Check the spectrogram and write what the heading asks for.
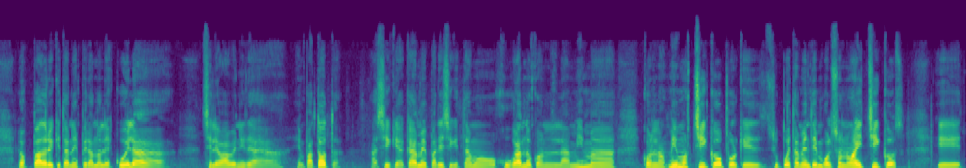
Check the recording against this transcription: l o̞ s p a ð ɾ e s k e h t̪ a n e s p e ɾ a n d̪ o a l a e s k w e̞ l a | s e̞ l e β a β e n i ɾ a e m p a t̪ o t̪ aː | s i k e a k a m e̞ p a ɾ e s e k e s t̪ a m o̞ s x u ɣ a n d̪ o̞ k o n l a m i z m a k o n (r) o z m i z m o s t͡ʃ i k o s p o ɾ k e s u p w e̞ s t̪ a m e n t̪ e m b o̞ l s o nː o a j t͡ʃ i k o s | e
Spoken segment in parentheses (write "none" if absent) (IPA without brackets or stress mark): l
